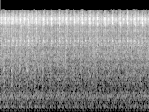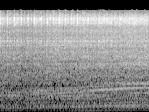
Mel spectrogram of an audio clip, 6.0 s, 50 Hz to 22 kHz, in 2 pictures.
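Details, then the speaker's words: Invacar engine first start after 14 years abandoned in a field, other engines running nearby: ragged, uneven, lumpy putter about three beats a second, clearly missing with one cylinder firing; owner suspects fuel not getting through, running only on poured-in fuel. "One cylinder definitely firing. Oh, she wants to live. She wants to live."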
